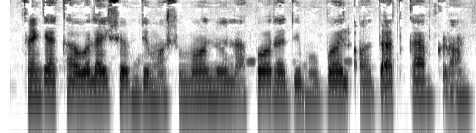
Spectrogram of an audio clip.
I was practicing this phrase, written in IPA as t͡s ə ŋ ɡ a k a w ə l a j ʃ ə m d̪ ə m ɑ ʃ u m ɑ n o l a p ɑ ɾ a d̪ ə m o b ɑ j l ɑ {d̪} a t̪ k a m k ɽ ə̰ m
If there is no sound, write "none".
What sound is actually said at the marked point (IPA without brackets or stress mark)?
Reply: d̪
